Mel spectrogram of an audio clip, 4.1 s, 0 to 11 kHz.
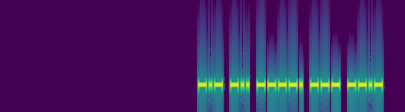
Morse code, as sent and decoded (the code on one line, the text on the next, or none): -.- -.. ----. --- --.-
KD9OQ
